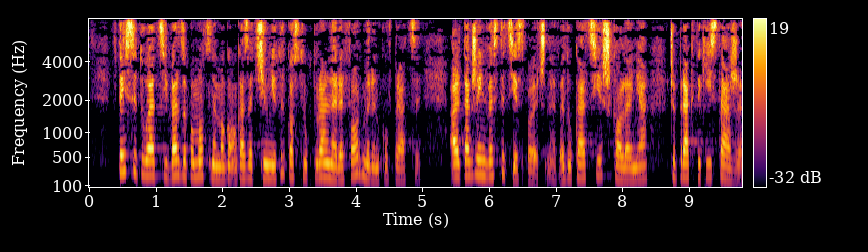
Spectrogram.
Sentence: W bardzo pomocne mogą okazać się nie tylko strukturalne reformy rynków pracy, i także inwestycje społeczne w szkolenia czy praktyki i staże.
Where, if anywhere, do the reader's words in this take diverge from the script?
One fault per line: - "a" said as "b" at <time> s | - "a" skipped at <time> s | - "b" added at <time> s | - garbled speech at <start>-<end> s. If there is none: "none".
- "tej sytuacji" added at 0.4 s
- "i" said as "ale" at 5.4 s
- "edukację" added at 7.1 s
